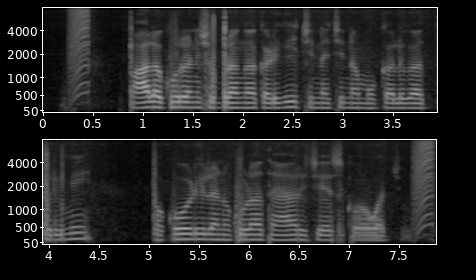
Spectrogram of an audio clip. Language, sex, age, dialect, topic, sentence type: Telugu, male, 18-24, Central/Coastal, agriculture, statement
